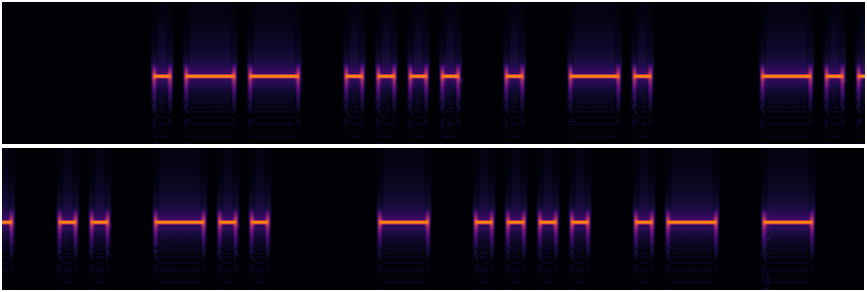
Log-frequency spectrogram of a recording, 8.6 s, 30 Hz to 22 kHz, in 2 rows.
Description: Morse code, heard as a keyed tone, about 16 wpm, 700 Hz. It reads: WHEN DID THAT
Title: Sentences from Top 1000 Words - Review Part 6 - 15wpm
